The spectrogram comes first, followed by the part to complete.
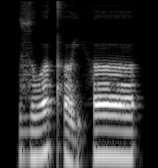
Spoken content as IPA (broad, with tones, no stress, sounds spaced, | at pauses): z u˨˦ ə̯ t̪ʰ ə˧˩ j h əː˧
